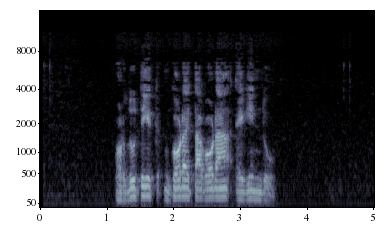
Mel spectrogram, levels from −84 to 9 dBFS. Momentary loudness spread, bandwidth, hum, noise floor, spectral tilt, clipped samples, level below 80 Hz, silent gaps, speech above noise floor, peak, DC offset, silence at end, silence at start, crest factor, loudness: 12 LU; 11.5 kHz; none; -65 dBFS; -5.5 dB/octave; under 0.1%; -60 dBFS; none; 42 dB; -6 dBFS; under 0.1%; 1.5 s; 1.15 s; 20 dB; -23 LUFS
